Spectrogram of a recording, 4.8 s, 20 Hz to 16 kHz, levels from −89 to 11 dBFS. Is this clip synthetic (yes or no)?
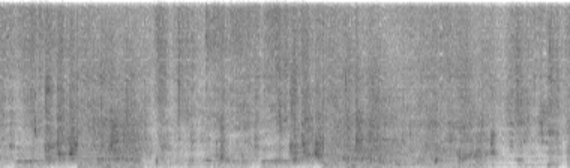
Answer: yes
